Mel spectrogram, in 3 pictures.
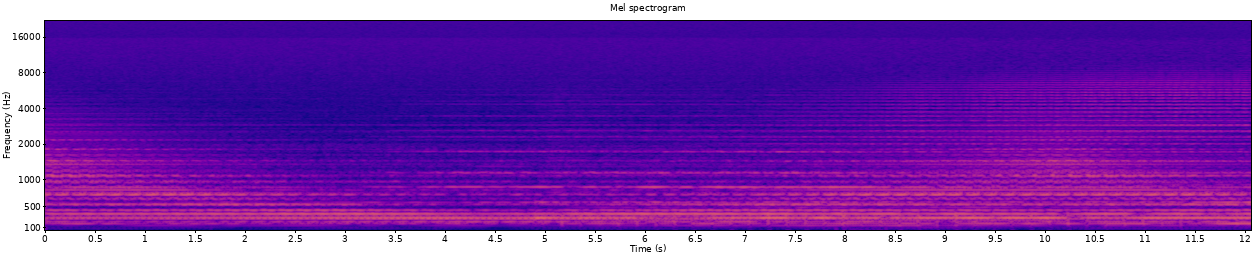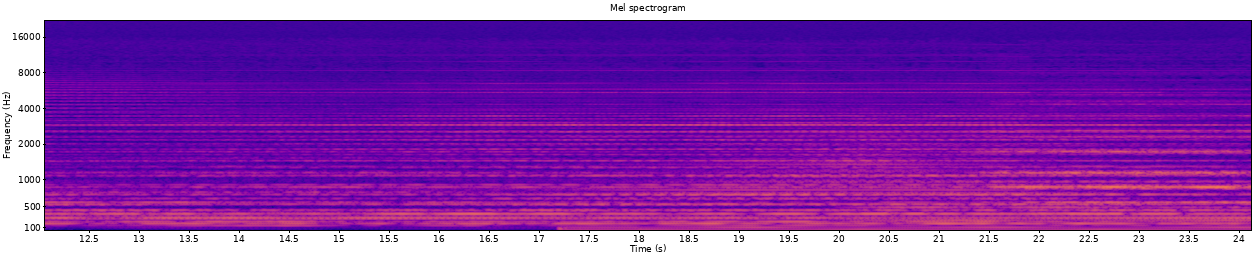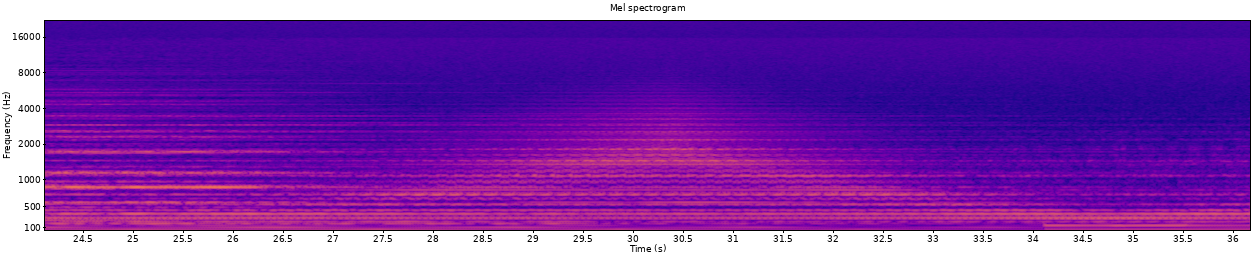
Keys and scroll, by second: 3.4 Escape, 11.8 ctrl+z, 15.6 ctrl+z, 26.4 Delete.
